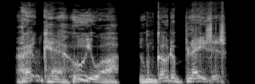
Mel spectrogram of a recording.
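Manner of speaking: bad-tempered outburst. A voice behind a door that will not open answers visitors' knock: angry roar. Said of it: "roared the angry voice".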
